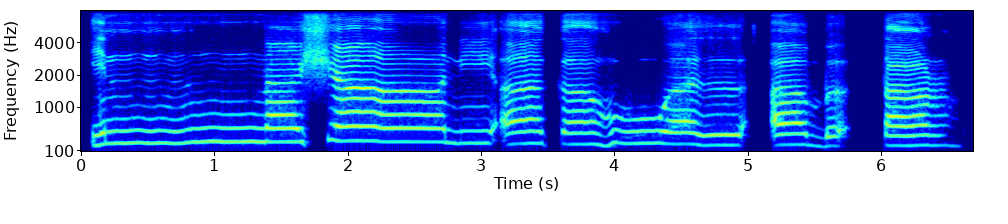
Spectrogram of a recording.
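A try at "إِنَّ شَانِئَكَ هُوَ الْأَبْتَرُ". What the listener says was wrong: Baik, sya-nya itu kepanjangan sedikit. Coba dikurangi. Inna syani'aka.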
